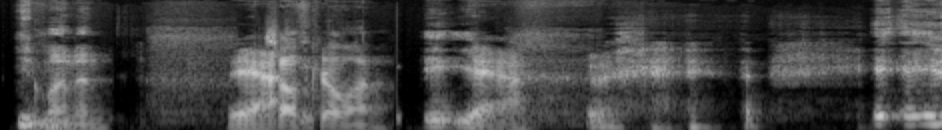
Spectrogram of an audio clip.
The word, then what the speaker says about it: Clinton: So have you noticed any, have you and Alicia noticed any just cultural differences and being in Clinton, trying not to pronounce the T, Clinton, yeah, South Carolina?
